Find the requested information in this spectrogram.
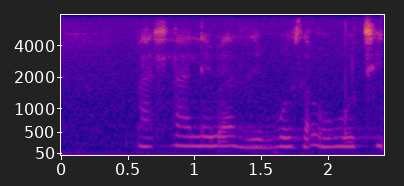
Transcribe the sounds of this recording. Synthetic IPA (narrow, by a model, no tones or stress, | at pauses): ɓaɬalɛɓaziɓuzauk̬utʰi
